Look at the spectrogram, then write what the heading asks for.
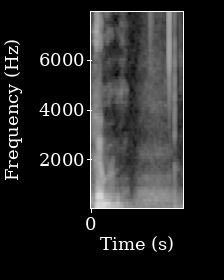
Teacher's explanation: And the M sound, nasal sound, comes when both lips are closed and the air goes through the mouth.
